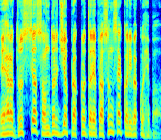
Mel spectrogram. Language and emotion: Odia, neutral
